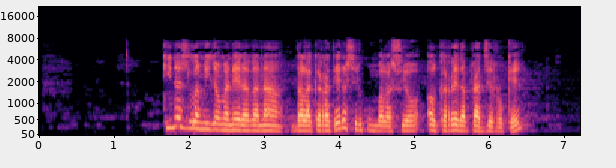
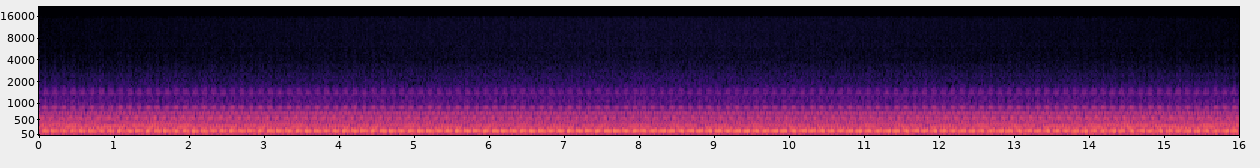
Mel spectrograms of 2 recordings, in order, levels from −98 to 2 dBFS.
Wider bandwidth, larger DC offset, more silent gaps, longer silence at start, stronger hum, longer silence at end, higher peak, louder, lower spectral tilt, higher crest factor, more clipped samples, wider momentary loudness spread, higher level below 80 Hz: first, 8 kHz vs 2.4 kHz; neither; neither; first, 1.65 s vs 0 s; neither; first, 0.8 s vs 0 s; first, -2 dBFS vs -20 dBFS; first, -18 LUFS vs -32 LUFS; second, -5.5 dB/octave vs -11.5 dB/octave; first, 18 dB vs 12 dB; neither; first, 8 LU vs 1 LU; second, -62 dBFS vs -46 dBFS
